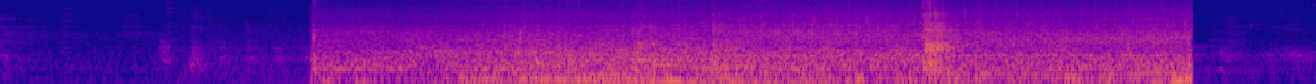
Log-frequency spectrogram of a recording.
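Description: Quiet room with a few faint knocks, then a sudden cut to loud, steady outdoor traffic noise with a deep rumble and one brief louder rush about three quarters through.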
